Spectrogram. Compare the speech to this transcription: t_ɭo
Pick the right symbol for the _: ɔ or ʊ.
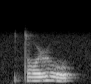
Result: ɔ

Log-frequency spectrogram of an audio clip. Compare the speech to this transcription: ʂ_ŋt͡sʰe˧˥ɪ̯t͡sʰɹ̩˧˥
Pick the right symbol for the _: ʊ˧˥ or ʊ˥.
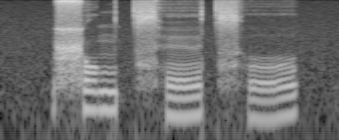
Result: ʊ˥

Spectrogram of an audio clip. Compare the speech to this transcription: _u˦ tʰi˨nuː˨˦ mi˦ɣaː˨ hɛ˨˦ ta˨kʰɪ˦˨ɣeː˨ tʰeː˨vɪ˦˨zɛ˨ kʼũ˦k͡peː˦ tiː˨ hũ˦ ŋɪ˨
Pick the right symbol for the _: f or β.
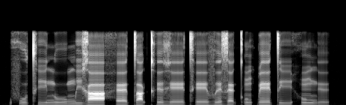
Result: f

